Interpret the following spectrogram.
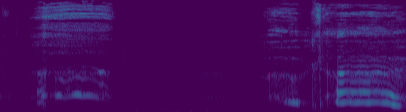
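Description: A woman breathing out a puff of smoke with a breathy, voiced exhale, starting about half a second in. After a short quiet pause she makes a longer drawn-out tired groan, which falls in pitch as it ends.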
